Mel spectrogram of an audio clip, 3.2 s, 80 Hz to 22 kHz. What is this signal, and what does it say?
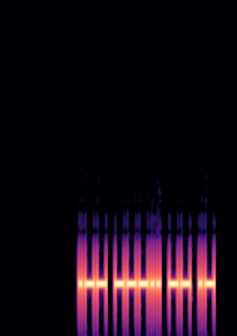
Morse code, heard as a keyed tone, about 32 wpm, 700 Hz. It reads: W8MA
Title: USA Call Signs - 4 Characters - Repeated 2x - 30wpm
